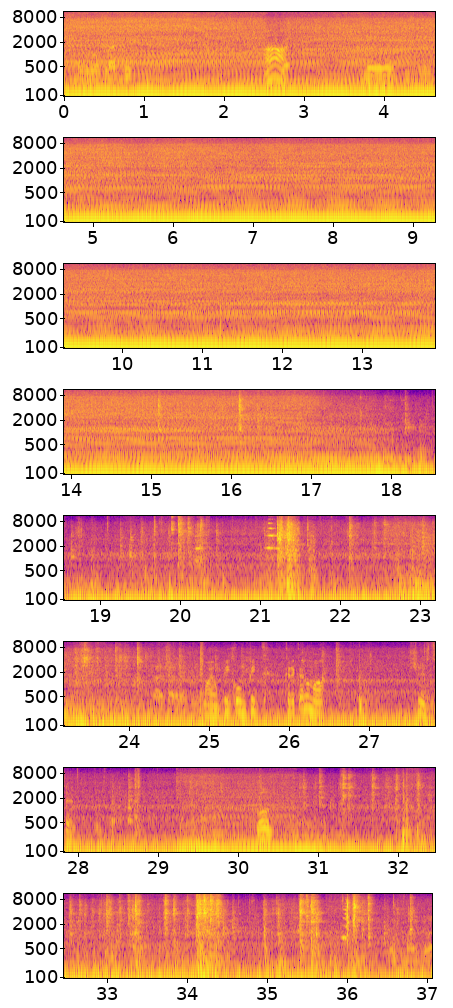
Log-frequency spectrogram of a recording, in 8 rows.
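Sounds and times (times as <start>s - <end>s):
engine humming: 0.0s - 37.0s
sharp clicks and knocks: 17.5s - 28.9s, 30.6s - 37.0s.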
